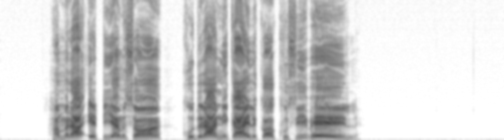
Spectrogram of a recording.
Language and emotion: Maithili, happy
